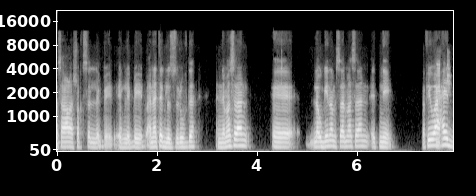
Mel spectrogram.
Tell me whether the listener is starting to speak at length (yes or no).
no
